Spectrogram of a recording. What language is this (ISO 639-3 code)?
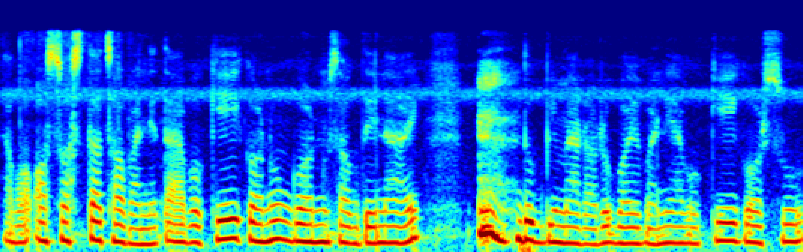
nep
